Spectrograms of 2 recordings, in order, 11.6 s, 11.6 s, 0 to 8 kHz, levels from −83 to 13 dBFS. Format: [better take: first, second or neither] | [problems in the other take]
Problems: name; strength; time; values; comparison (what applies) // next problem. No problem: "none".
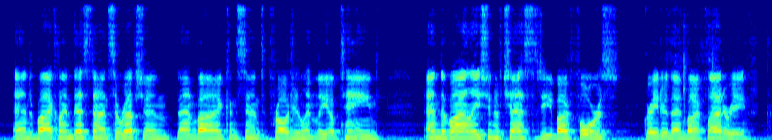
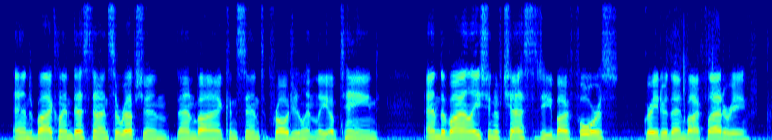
second | room echo; dies away in 0.4 s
